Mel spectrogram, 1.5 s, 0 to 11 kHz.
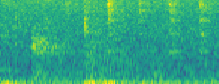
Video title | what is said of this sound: Thermaltake Floe riing 360 Premium Edition AIO connection & installation tutorial | if you knock on it, you hear the little plasticky sound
